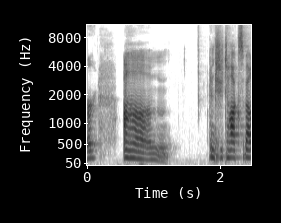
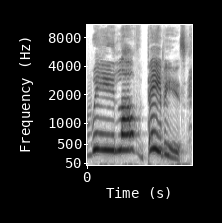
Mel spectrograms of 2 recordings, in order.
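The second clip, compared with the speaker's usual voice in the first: put-on much higher, slow, drawn-out little-kid voice; toddler son; 14 semitones higher, 5 dB louder, much slower than usual. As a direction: echo it like a tiny boy copying his parents. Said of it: "He's like".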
